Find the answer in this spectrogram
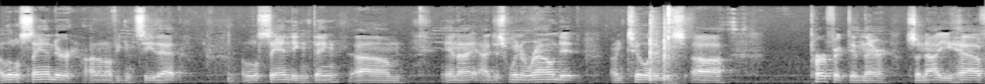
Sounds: speech

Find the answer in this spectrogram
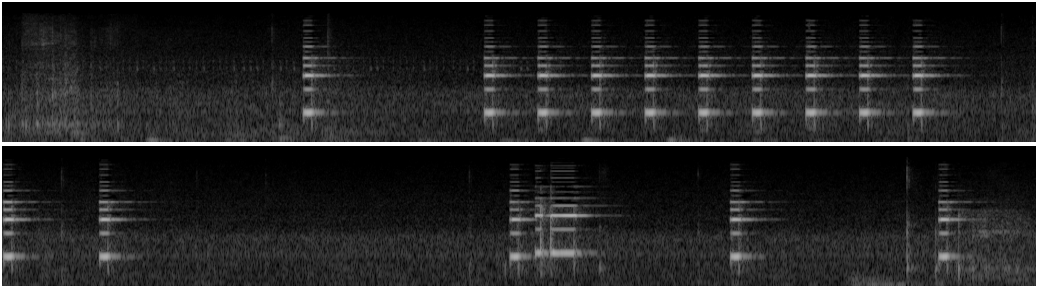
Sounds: inside a small room

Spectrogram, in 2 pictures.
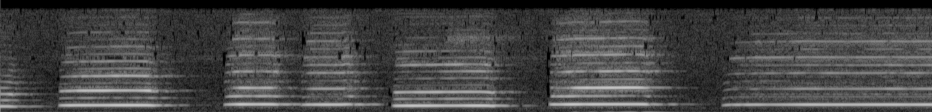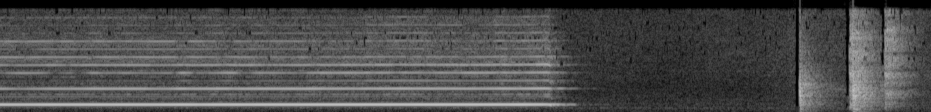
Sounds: flute, wind instrument, music, musical instrument

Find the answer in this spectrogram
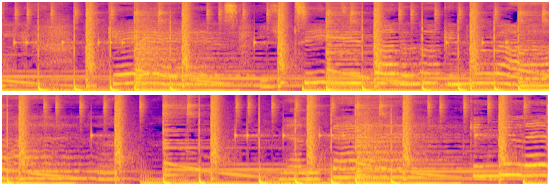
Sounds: music

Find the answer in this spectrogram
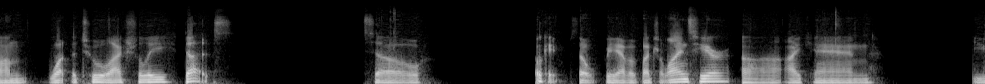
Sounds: speech

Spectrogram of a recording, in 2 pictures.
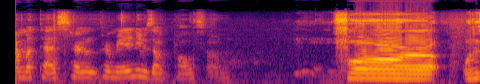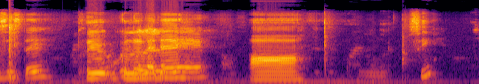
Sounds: playing ukulele

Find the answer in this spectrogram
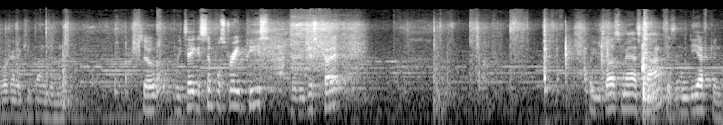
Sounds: music, speech

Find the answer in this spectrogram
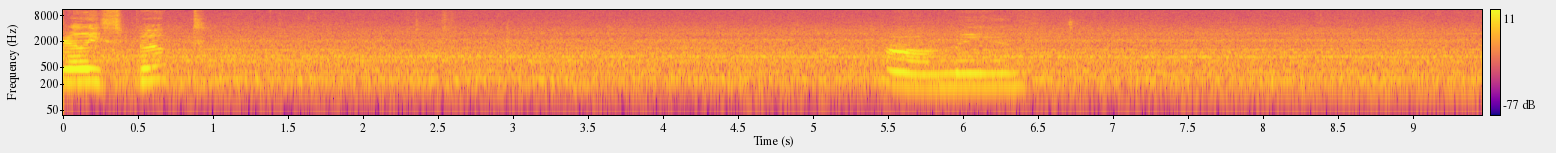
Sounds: vehicle, car, speech

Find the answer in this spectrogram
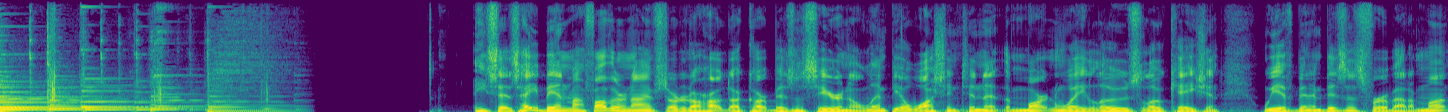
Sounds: speech, music

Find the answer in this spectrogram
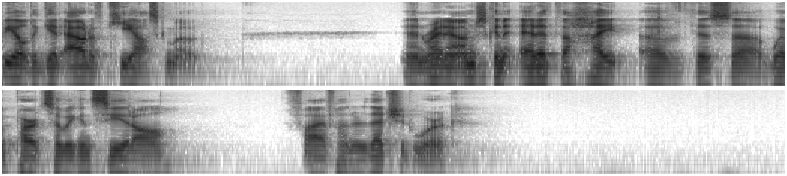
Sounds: inside a small room, speech

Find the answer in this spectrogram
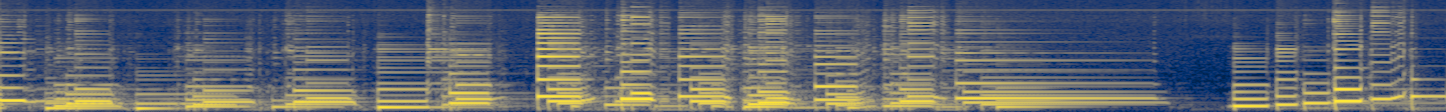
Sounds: guitar, strum, plucked string instrument, musical instrument, music, acoustic guitar

